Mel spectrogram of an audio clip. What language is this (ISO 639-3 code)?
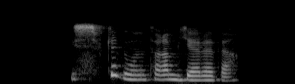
kab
